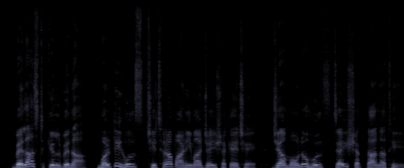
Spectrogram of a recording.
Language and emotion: Gujarati, neutral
